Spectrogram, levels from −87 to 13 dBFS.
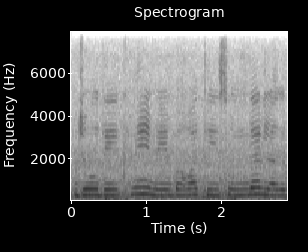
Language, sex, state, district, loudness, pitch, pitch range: Hindi, female, Bihar, Kaimur, -15 LUFS, 280 Hz, 275-290 Hz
